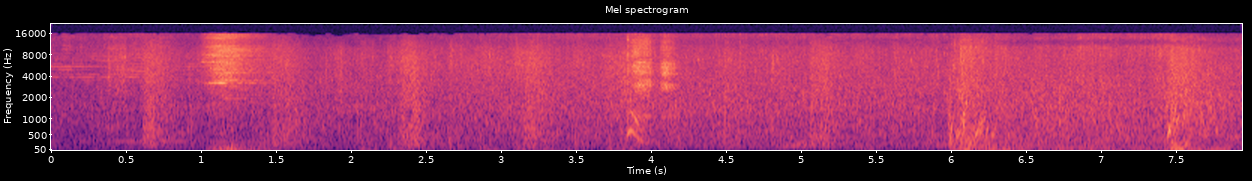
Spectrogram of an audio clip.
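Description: A waterfall splashes steadily.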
